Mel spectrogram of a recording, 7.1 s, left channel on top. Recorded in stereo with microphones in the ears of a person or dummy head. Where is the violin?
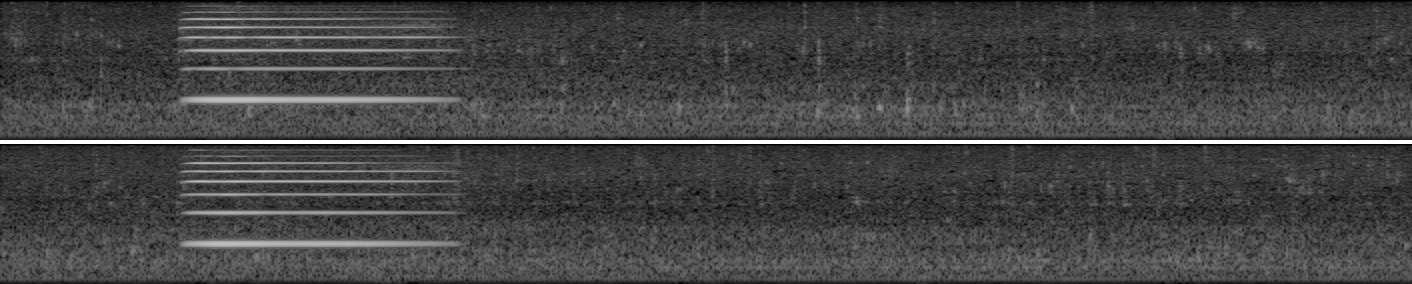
65° left (ahead or behind), 1.5 m.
